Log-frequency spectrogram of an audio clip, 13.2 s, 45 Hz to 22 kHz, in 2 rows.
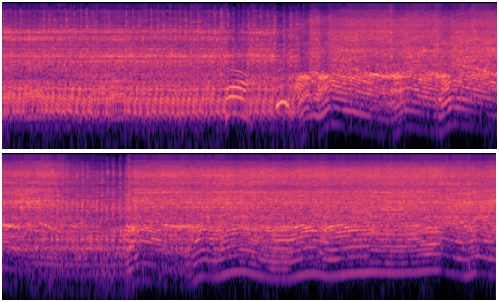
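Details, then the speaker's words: Homelite D3850B 18" chainsaw, with a new carburetor and fuel kit, cutting wood outdoors in the cold with a dull used chain: the high scream sags as the bar bites and climbs back cleanly. Normal engine under cutting load. "Thing's probably as dull as it can be, but I'll try to cut that piece of wood anyway."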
